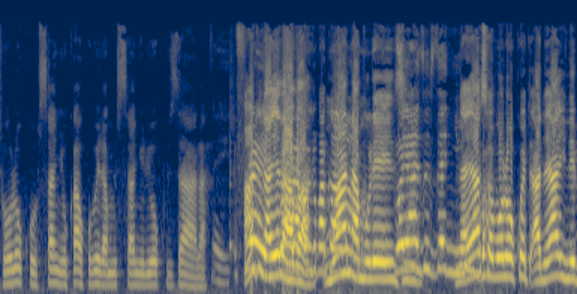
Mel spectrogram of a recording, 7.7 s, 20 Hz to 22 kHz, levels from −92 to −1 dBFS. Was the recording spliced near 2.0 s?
no; 1 cut; at 3.2 s

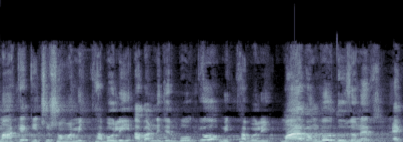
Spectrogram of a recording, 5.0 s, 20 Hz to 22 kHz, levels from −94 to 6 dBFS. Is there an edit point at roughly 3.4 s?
yes; 1 cut; at 3.4 s

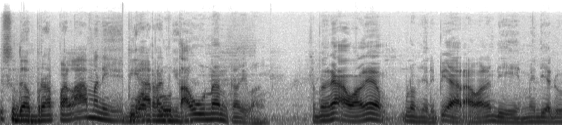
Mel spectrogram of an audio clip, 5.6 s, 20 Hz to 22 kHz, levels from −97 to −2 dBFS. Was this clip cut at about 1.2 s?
yes; 2 cuts; at 1.2 s, 2.6 s

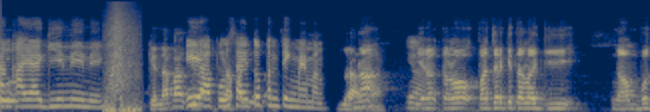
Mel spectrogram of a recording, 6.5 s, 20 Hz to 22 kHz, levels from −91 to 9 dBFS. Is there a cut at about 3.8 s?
no; 1 cut; at 1.1 s

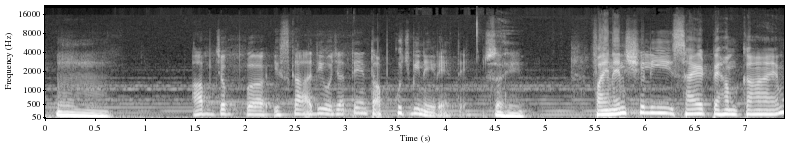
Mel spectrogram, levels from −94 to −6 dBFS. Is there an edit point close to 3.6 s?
no; 1 cut; at 5.2 s

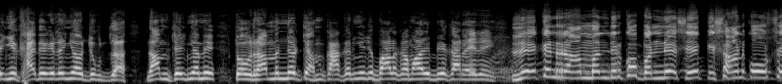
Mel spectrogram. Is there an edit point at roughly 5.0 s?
yes; 1 cut; at 5.0 s

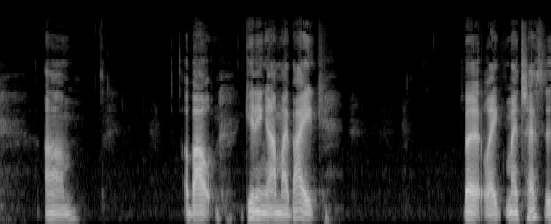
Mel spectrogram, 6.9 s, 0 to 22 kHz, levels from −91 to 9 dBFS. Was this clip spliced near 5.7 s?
yes; 1 cut; at 5.7 s

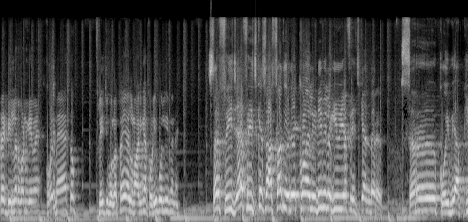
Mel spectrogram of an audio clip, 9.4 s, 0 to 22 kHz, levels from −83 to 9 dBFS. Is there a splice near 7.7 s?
yes; 2 cuts; at 1.1 s, 7.7 s

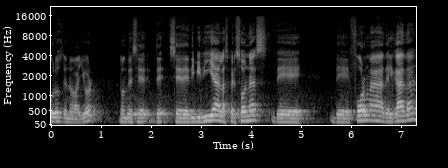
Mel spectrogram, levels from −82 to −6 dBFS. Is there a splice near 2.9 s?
yes; 1 cut; at 2.9 s

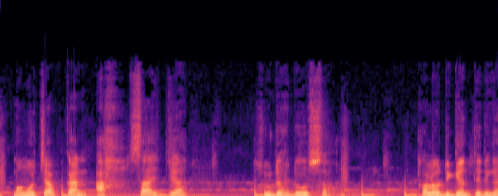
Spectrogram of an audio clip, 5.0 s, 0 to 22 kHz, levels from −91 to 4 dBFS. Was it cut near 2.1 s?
no; 0 cuts

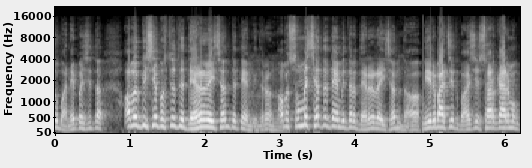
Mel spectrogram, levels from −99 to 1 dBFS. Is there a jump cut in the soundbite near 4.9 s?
yes; 1 cut; at 4.9 s

